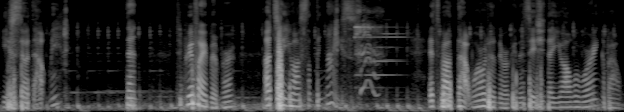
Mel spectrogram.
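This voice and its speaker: A devoted young woman, unhinged and dreamy, giggles between lines, as a woman acts her out. Her voice sits fairly low. Loud dramatic music plays under her. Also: a little fast, long pauses, close to an everyday voice. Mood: manic. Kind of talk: dramatic game dialogue. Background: loud game music.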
